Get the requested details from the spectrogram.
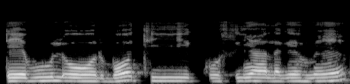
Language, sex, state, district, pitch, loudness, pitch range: Hindi, male, Bihar, Araria, 155 Hz, -15 LUFS, 155-165 Hz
